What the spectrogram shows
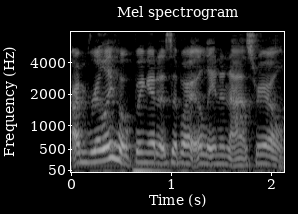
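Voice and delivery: ordinary talk, nothing marked

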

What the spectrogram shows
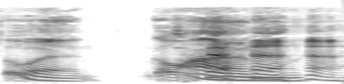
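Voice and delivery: very slow, deliberate, placed word by word. Playing the Emperor urging a Jedi to kill him: Christopher Walken impression. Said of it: "Great Christopher Walken impression".

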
